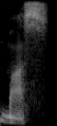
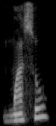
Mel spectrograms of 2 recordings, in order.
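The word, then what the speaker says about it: ます: this rule too similarly mass mass so these are all examples of mass and the sentences end with mass as well so masu becomes Mass due to devising and this is again another good example of rule 2.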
